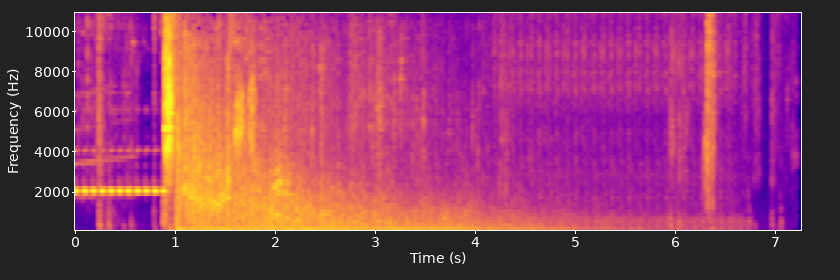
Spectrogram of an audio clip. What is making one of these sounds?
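A loud explosion booms and rumbles away slowly.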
